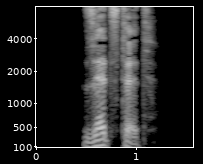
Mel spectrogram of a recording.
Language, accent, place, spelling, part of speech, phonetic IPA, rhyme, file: German, Germany, Berlin, setztet, verb, [ˈzɛt͡stət], -ɛt͡stət, De-setztet.ogg
- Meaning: inflection of setzen: 1. second-person plural preterite 2. second-person plural subjunctive II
